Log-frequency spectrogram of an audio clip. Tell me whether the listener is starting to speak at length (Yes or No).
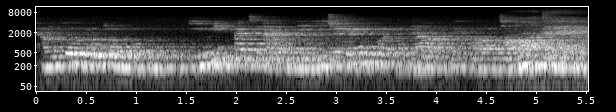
No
